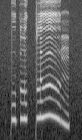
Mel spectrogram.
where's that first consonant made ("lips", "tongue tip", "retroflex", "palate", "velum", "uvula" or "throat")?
lips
